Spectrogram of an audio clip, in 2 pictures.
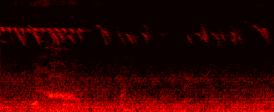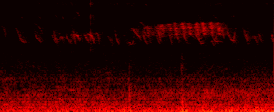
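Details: Mother hen and her nine chicks exploring outdoors in Bizkaia, Basque Country; a run of high, quick, downward peeps, with a longer trilled peep near the end and rising low rumble.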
